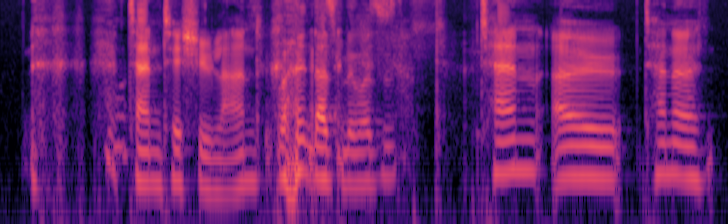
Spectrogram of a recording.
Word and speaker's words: Tenochtitlan: The university first opened in 1096, while the Aztec Empire is considered to have originated with the founding of the city of Tenochtitlan.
